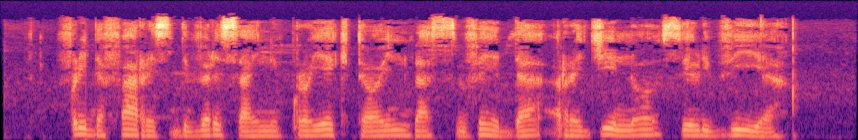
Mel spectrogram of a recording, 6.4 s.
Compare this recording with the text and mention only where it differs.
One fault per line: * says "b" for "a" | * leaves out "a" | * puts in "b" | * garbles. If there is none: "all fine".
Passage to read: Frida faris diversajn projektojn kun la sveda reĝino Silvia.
* leaves out "kun"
